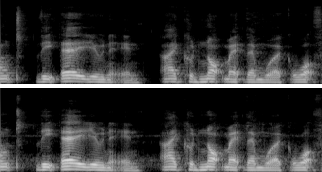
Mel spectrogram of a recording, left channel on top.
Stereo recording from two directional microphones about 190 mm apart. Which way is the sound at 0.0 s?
30° right (ahead or behind).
